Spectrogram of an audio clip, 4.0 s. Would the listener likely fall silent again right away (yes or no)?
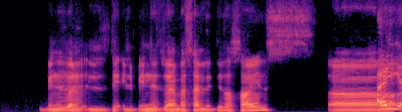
no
